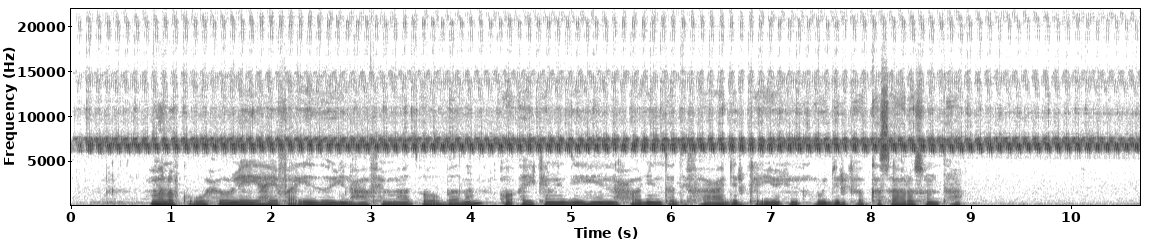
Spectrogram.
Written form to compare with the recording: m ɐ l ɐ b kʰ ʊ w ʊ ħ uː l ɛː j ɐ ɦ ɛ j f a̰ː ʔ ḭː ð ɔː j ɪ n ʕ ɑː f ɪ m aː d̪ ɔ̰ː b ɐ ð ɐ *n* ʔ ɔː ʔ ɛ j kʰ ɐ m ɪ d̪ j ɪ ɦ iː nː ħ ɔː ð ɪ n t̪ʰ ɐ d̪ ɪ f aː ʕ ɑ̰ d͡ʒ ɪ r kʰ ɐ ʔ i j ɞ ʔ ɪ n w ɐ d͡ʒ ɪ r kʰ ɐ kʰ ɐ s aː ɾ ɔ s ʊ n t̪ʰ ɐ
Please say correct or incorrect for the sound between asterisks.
correct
